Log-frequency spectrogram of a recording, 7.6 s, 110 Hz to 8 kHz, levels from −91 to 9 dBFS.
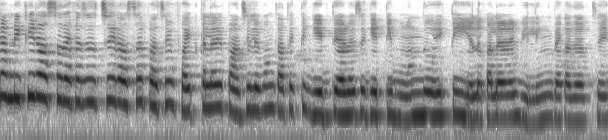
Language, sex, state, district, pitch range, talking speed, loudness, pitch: Bengali, female, West Bengal, Malda, 225-330 Hz, 205 wpm, -15 LUFS, 255 Hz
